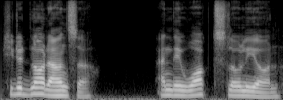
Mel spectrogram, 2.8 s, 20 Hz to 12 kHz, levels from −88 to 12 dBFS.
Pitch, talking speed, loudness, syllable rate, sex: 130 Hz, 190 wpm, -15 LUFS, 5.7 syllables/s, male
